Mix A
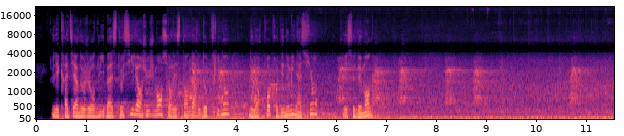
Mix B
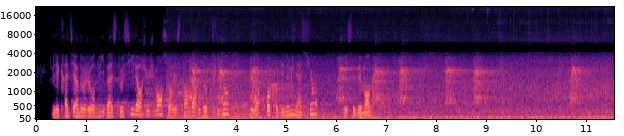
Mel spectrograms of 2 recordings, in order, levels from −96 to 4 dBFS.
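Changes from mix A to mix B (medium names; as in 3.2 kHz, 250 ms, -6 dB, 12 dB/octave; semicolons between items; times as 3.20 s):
speech: add three-band isolator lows -15 dB, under 200 Hz, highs -19 dB, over 2.2 kHz; master: add high-pass 48 Hz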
